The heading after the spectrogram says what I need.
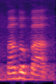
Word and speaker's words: bababa: This first one is actually a sentence, and it's just made of one syllable, which is ba. So it goes baba. It means going down. Baba means down, and bababa means going down.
